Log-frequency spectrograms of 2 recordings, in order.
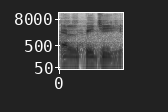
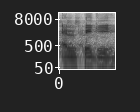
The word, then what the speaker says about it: LPG: Inggris Maka disebutlah gas elpiji bukan gas LPG numpang akarnya Hei kamu kenal pas Indonesia pakai ejaan Inggris seharusnya itu LPG bukan elpiji tapi mulai dari pemerintah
